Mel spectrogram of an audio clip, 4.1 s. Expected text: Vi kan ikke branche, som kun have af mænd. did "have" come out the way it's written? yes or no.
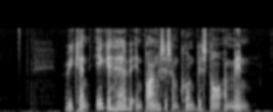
no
